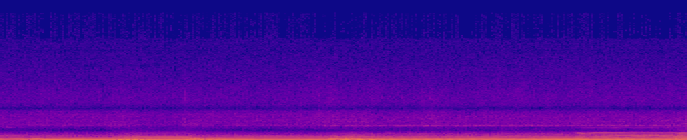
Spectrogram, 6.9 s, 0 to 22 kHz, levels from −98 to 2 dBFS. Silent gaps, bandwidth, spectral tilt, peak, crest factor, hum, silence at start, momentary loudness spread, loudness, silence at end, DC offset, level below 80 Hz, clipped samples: none; 9.6 kHz; -8.5 dB/octave; -22 dBFS; 12 dB; none; 0 s; 4 LU; -37 LUFS; 0 s; under 0.1%; -64 dBFS; under 0.1%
